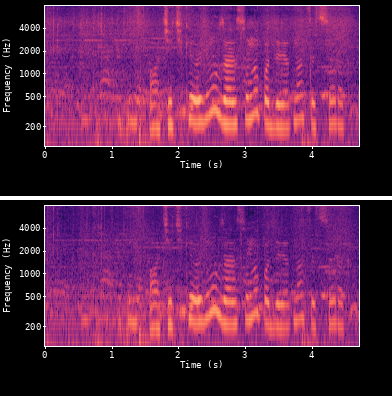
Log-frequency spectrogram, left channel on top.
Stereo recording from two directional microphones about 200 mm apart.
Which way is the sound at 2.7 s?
Centre (ahead or behind).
